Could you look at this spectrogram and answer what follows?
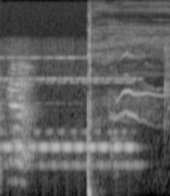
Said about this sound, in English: What the hell is that? A phone. That's a call.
